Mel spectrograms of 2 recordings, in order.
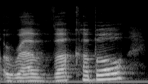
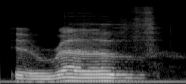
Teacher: it's a schwa because in irrevocable, we have stress on the rev syllable. So it sounds like I, rev, cable.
